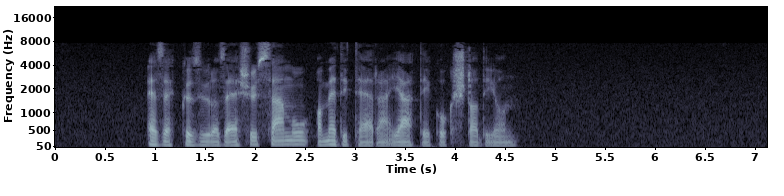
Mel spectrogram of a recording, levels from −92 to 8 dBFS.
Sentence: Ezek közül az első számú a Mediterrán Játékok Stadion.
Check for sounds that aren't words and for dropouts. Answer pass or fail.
pass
